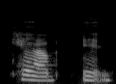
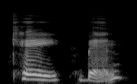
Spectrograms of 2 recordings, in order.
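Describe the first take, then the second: First: "cab in" as CAB, pause, IN; short A split. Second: "cabin" split as KAY-bin; long A split. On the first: Teacher breaking a word into syllables, "cab in" with short a. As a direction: say "cab in" slowly with the short a of cat. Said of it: "The two syllables are cab in". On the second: Teacher showing where a word breaks, "cabin" as kay-bin. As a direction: say "cabin" in two slow parts, kay, then bin. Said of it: "if it was broken up here". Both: Shown as a demonstration.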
